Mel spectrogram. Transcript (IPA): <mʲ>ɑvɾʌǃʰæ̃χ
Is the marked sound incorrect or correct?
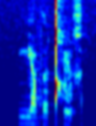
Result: correct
